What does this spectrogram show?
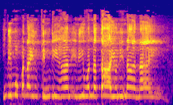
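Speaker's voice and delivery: put-on high, pleading shout of a young girl; big sister crying out. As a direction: cry out as a desperate big sister. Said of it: "Sumisigaw na yung ate ko".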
